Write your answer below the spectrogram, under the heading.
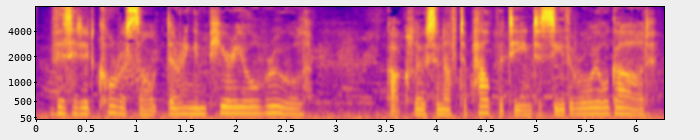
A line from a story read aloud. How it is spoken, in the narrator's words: Ransom murmured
